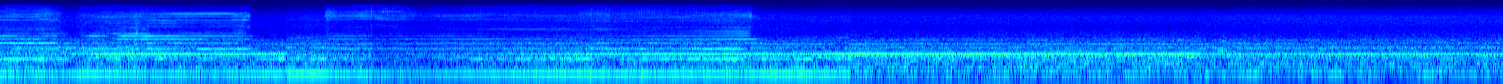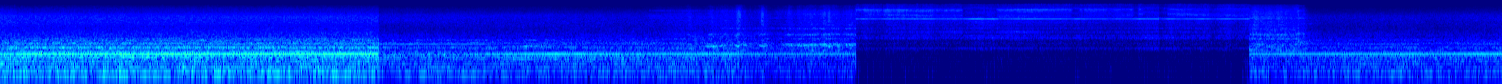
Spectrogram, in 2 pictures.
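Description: Woodworking machines milling a walnut board: a jointer runs with its motor humming as the board is face-jointed. After an abrupt change about two-thirds through, a bandsaw runs as the board is resawn.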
